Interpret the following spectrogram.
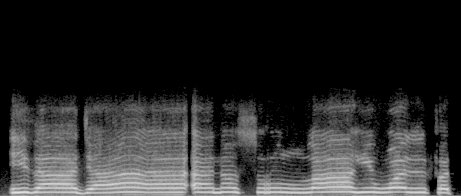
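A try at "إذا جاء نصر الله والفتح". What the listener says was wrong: Okay, don't say fat'ah. Now you're saying fat'ah. You're adding a hamza. Fath, not fat'ah. So try to say fath, and then go straight to the ha. Fath.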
